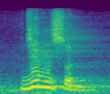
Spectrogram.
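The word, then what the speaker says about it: جنس: Jinsun. Jins. Apakah Anda memakai celana jeans, Tuan? Itu sesuatu yang sama sekali berbeda. Diucapkan Jans. Dan yang ini adalah Jinsun ja, jim nun sin.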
